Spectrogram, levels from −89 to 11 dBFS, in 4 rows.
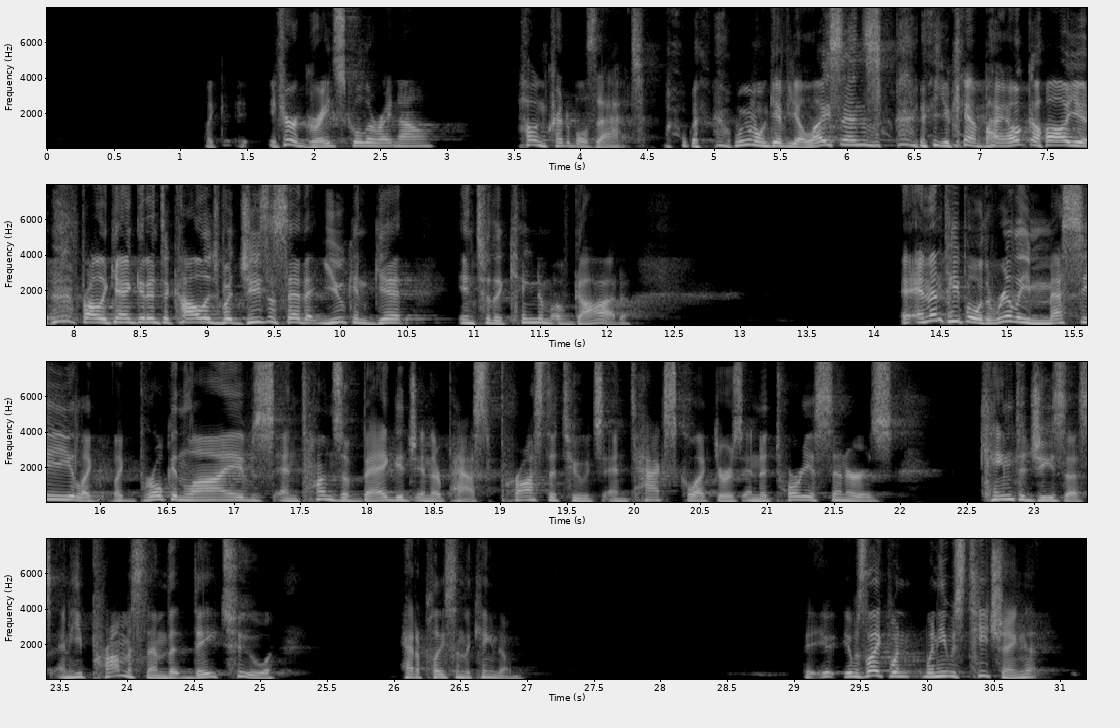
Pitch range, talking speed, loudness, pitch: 155-215 Hz, 170 wpm, -26 LUFS, 180 Hz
